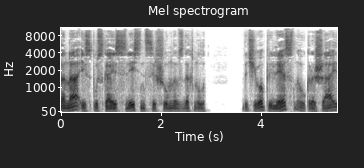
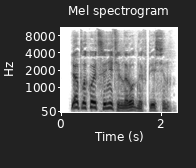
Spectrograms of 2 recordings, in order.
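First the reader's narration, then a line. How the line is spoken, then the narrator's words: Dry. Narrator (Russian): сухо выговорил Самгин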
